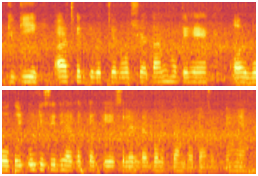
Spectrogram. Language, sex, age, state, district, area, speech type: Urdu, female, 30-45, Uttar Pradesh, Muzaffarnagar, urban, spontaneous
